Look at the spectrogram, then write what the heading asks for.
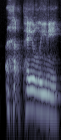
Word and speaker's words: Paolini: I've had it for the last hour and I mispronounced it. Paolini.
